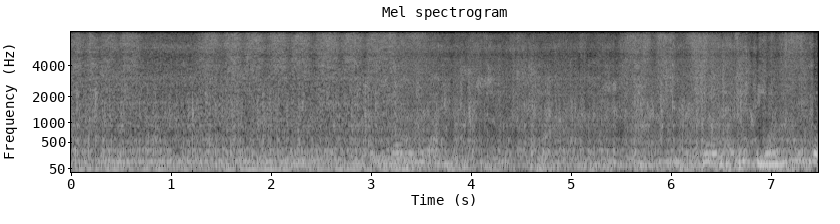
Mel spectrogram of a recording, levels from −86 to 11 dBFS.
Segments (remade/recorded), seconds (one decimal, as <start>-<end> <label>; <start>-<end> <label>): 0.0-3.3 recorded; 3.3-7.5 remade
